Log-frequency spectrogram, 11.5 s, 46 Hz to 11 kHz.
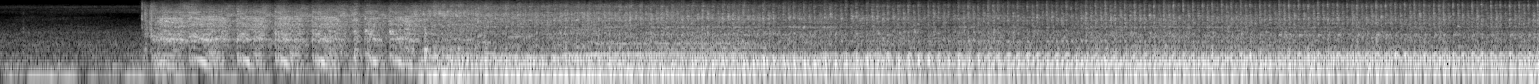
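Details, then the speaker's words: Toyota RA40 with 22RE engine, first early-morning start on a frosty day after rewiring cold start injector power from starter solenoid: about two seconds cranking, then catches and settles to steady idle; normal cold start. "that was pretty good for a stop this cold on the slate"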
